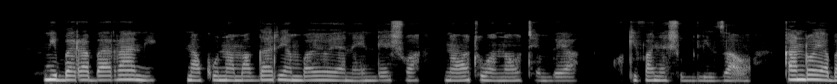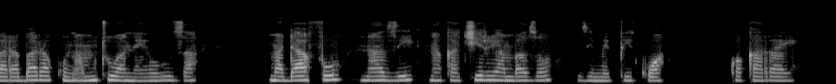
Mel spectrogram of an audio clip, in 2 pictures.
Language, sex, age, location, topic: Swahili, female, 18-24, Mombasa, agriculture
